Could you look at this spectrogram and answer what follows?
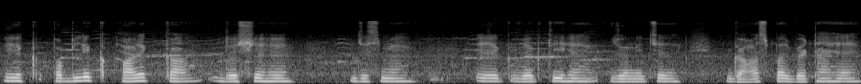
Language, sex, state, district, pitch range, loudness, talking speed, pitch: Hindi, male, Rajasthan, Bikaner, 135-150 Hz, -19 LUFS, 110 wpm, 140 Hz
